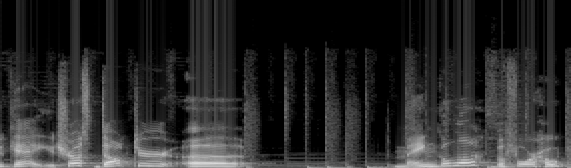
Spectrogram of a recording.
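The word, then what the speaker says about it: Mengele: think you pronounced it mangala really is it's pronounced mangala that sounds so stupid pronounce fragile yes you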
